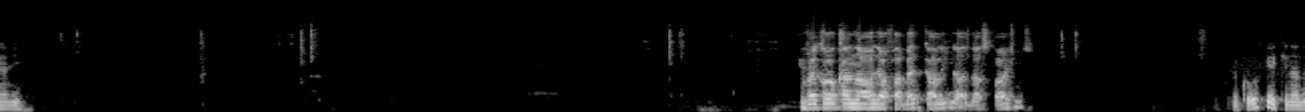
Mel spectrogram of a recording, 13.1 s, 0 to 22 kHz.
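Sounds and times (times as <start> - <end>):
speech: 0.0 - 0.4, 8.0 - 10.4, 12.3 - 13.0
quiet hiss: 0.0 - 13.0
faint computer mouse clicks: 0.6 - 0.9, 2.8 - 3.2, 6.4 - 7.5, 10.6 - 10.9.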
